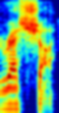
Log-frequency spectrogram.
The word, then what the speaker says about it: Rexha: She's often called B-B-B-E-B-E-R-E-X-A-H-A of Albanian background. That name is actually Resha. So that X is like pronounced like the sh in Xi Jinping or the sh in Xanana Guzmão that you can find in Chinese or in Portuguese.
